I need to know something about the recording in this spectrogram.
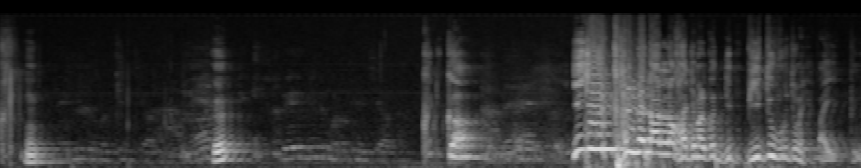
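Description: A middle-aged man speaks into a microphone with growing animation, his voice carried over a loudspeaker.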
